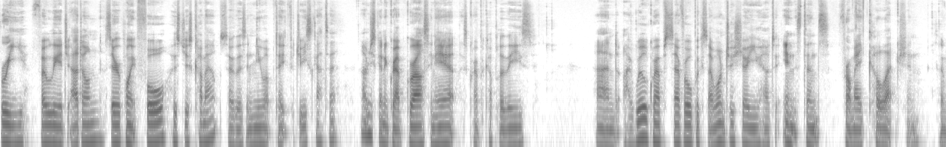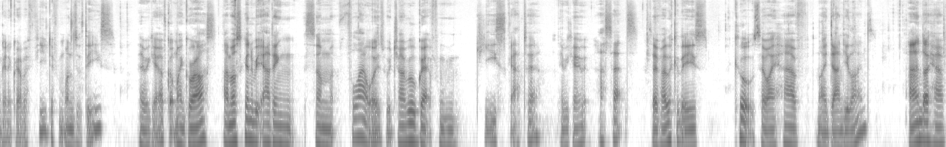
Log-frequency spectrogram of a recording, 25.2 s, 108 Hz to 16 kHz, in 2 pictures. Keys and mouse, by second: 7.3-12.4 drag, 13.0-14.4 drag, 15.5 click, 20.0 click, 21.2 KP_Decimal, 22.2 click, 23.1 click, 23.5 g, 24.4 shift+drag.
